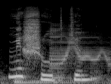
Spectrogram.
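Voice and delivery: usual speaking voice

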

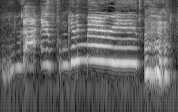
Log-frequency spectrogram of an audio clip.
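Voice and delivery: high, teary squeal of excitement; squealing with joy. Pretend. A bride-to-be on the beach squealing the news. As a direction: shriek it like happy near-tears. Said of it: "and be like".

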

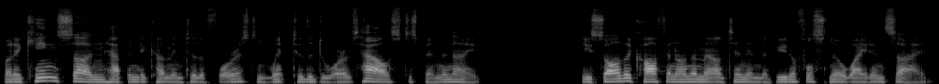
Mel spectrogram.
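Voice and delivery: plain reading voice

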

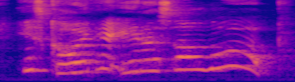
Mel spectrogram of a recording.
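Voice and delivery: high, loud cry of warning; alarmed cry. A narrator's reading. Dot warns about the wolf, alarmed.

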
